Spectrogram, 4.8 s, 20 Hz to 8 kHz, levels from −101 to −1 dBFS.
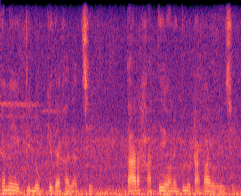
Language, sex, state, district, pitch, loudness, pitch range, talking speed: Bengali, male, West Bengal, Cooch Behar, 115 Hz, -22 LUFS, 110-130 Hz, 125 wpm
